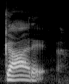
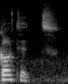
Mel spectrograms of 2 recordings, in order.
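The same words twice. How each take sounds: First: The t is flapped and the final t is glottal. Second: The t sounds are clearly pronounced.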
